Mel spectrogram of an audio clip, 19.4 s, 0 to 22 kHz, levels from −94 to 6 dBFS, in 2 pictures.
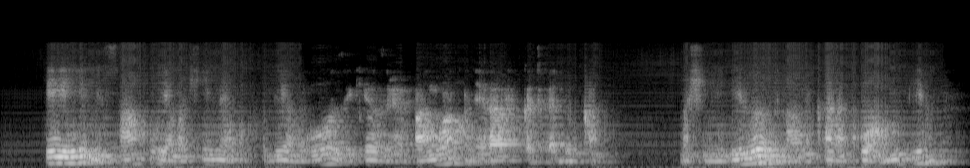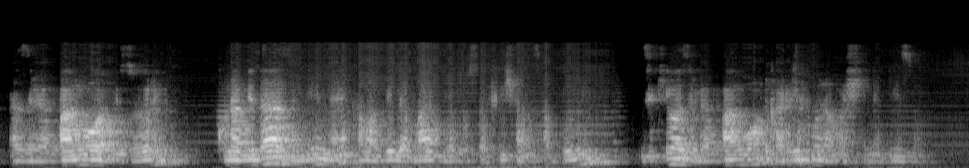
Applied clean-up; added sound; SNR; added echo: neural separator model SepFormer DNS4.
